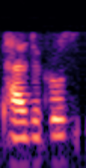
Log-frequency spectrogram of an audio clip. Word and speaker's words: Pantagruel's: Am I saying, is it Pantagruel's Nativity? Is that how you say it? – Yep, Pantagruel's. Yep, Pantagruel's Nativity.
